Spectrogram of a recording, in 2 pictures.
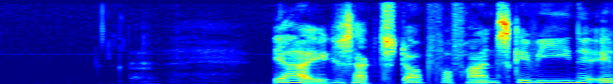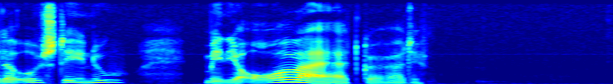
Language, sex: Danish, female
